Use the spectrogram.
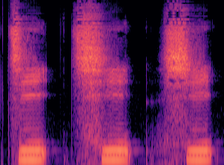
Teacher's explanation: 这叫舌面音，发音的时候呢，气流从舌面上通过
